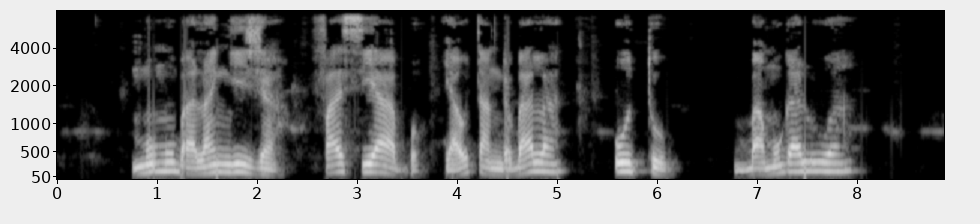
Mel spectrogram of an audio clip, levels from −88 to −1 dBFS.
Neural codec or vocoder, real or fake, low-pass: none; real; 7.2 kHz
